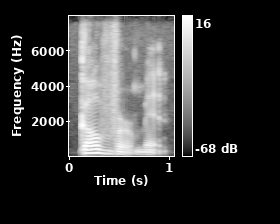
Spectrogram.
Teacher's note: forget about that n we don't say it government and organizations and yes it it is possible to say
